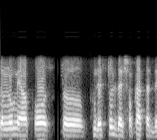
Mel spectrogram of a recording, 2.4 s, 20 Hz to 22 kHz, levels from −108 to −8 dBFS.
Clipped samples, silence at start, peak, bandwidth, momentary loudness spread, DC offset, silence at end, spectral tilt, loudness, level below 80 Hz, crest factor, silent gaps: under 0.1%; 0 s; -2 dBFS; 4.2 kHz; 5 LU; under 0.1%; 0 s; -10 dB/octave; -14 LUFS; -54 dBFS; 10 dB; none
